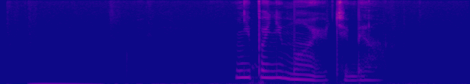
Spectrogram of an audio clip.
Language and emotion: Russian, sad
